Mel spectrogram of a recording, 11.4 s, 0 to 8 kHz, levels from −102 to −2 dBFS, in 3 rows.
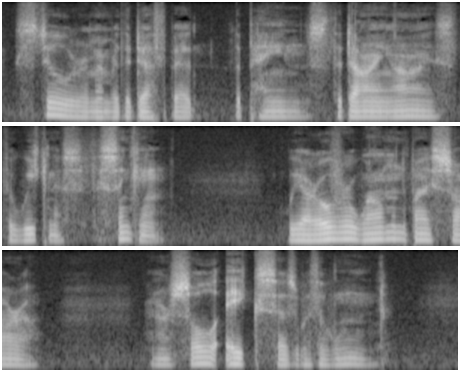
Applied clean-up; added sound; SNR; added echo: none; none; none; none.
